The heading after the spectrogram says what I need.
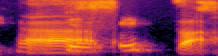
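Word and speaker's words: pizza: पित जा पित्सा पित्सा पित्सा ये त ये देखो आप प्रोनंसिएशन पढ़ सकते हो हम ट टी दिख रहा है यस मैम यस तो पित्सा ओके पिसा तो ये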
